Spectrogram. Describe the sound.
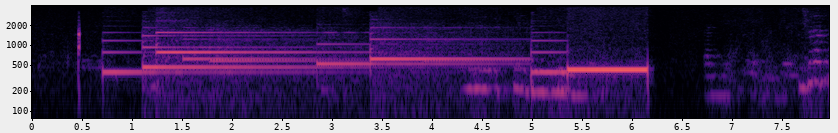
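Telephone line tones while a call is being transferred: sustained synthetic chime-like notes that step between pitches, ending in one steady tone that cuts off abruptly, with a thin, band-limited phone-line quality.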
